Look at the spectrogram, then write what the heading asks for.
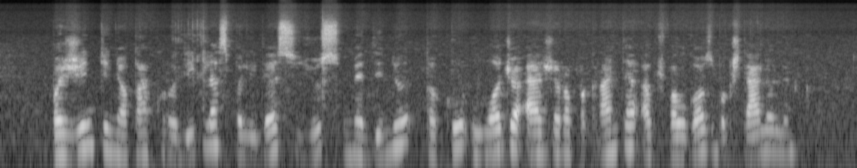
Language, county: Lithuanian, Vilnius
